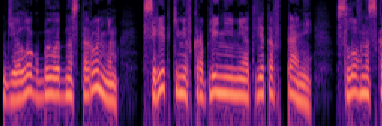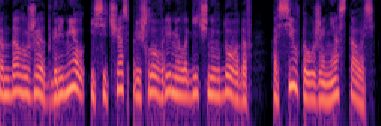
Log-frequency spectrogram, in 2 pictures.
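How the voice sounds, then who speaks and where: A man narrating a first-person fantasy audiobook in a measured, tense storytelling manner. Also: on the high side, mellow, dry recording, studio quality.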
